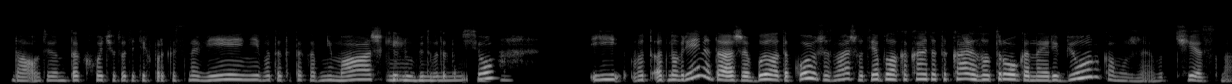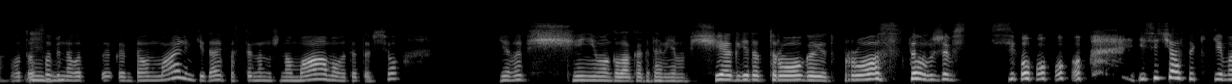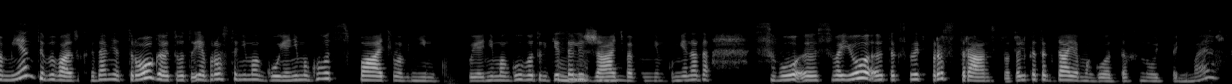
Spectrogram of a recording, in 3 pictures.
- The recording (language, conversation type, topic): Russian, podcast, Что делать, когда у партнёров разные языки любви?
- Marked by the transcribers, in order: laughing while speaking: "вс всё"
